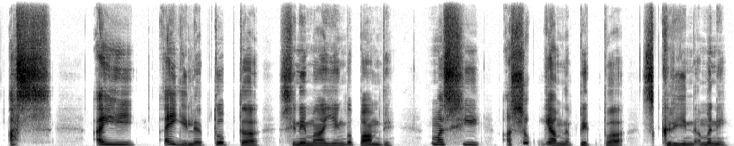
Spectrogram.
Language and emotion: Manipuri, disgusted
